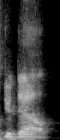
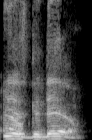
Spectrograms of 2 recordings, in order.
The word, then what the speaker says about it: Goodell: But what about the NFL Commissioner Roger Goodell? Am I saying his name right? No. I thought it was Goodell. It's Goodell. This tells you how much I know about football.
